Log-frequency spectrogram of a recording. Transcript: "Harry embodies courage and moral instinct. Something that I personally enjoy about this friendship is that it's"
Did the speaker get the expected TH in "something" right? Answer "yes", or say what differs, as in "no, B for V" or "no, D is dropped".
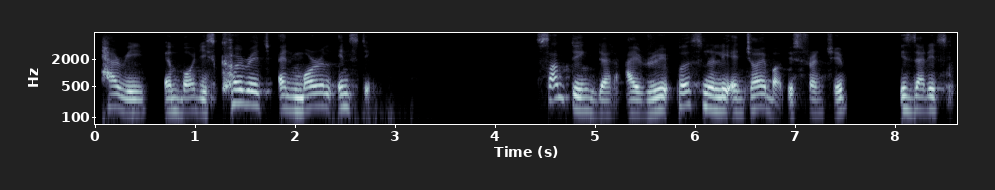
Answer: no, T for TH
